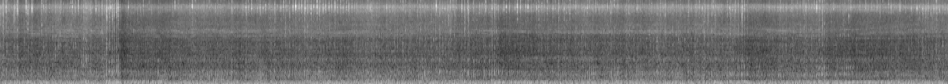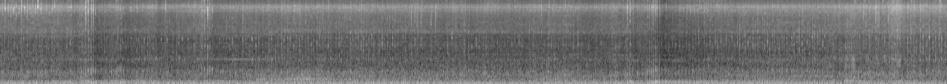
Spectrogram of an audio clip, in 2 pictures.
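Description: Harley-Davidson Fat Boy's V-twin engine running steadily at cruising speed, picked up close to the engine from the frame, under a low, even rumble of wind and road noise.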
